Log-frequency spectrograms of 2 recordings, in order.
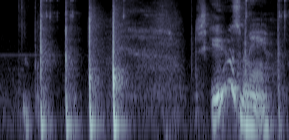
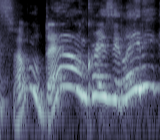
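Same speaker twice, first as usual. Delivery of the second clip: put-on lightly higher, dismissive young guy; mock worker; 11 semitones higher than usual. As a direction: toss it off like a bored teen. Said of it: "It's like".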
